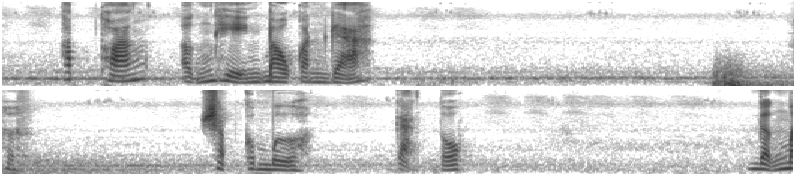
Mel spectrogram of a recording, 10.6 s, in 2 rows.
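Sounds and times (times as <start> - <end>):
speech: 0.4 - 2.5, 5.3 - 5.6, 6.6 - 8.4, 10.2 - 10.5
rolling thunder: 2.5 - 7.9.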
